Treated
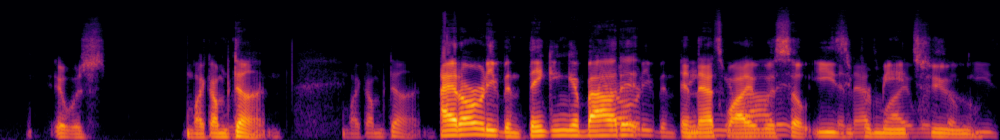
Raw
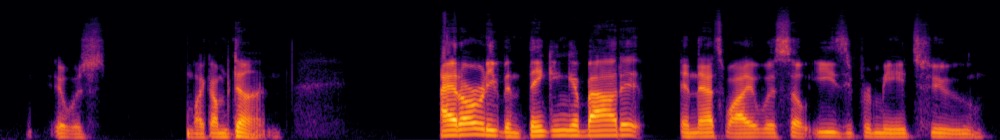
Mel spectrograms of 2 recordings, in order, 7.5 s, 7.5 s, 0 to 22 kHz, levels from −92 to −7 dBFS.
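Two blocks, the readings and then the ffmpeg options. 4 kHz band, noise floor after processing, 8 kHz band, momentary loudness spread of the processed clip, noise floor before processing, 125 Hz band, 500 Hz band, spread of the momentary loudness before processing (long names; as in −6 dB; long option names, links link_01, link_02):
0.0 dB, below −85 dBFS, can't be measured, 19 LU, below −85 dBFS, 0.0 dB, 0.0 dB, 15 LU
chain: -filter_complex "[0:a]asplit=2[link_01][link_02];[link_02]adelay=1166,volume=-13dB,highshelf=frequency=4000:gain=-26.2[link_03];[link_01][link_03]amix=inputs=2:normalize=0"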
